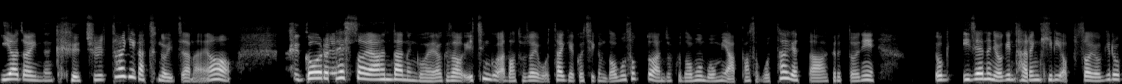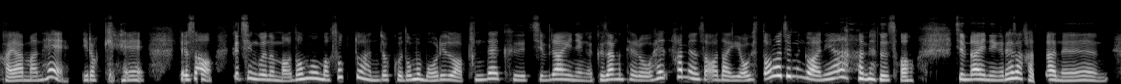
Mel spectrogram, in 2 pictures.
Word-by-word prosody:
이어져 225 -2 +4
있는 180 -2 -7
그 185 -3 -1
줄타기 340 - 0
같은 220 -2 -3
거 170 - +1
있잖아요. 170 +9 0 0.6
그거를 275 +5 +5
했어야 265 -6 +5
한다는 225 -4 +2
거예요. 160 -1 -4
그래서 180 -1 -1
이 180 - -2
친구가 230 -5 -2
"나 160 - -4
도저히 180 +1 -3
못하겠고 170 +1 -3
지금 170 -3 -12
너무 155 +8 -4
속도 245 -1 -3
안 160 - -4
좋고 165 +1 -13
너무 160 +5 -3
몸이 160 +1 -6
아파서 170 +1 -6
못하겠다." 155 - -1
그랬더니 175 +3 -4 0.6
"여기 210 +1 -1
이제는 250 +2 +4
여긴 210 +4 0
다른 205 0 -1
길이 210 -1 -5
없어. 190 -2 -2
여기로 225 +7 -2
가야만 185 +1 -1
해." 335 -2 +2
이렇게. 200 -1 -4 0.3
그래서 235 +3 +2 0.2
그 - - -2
친구는 230 -7 0
막 165 -1 -2
너무 270 +4 +3
막 210 -3 -1
속도 335 -2 -2
안 200 -6 -2
좋고 210 -1 -3
너무 225 +4 +3
머리도 200 +1 0
아픈데 245 +5 0
그 205 -4 -5
ziplining을 200 -3 -1
그 200 - -2
상태로 220 -4 0
해 290 +1 +2
하면서 265 -11 +1
'나 205 -2 0
여기서 190 +4 -1
떨어지는 375 +4 +4
거 260 -6 +5
아니야?' 250 +11 +2
하면서 210 -8 +2 0.4
ziplining을 225 -3 +3
해서 285 +2 +6
갔다는 190 -6 -1
210 Hz, 435 characters per minute, -19 LUFS, 185-235 Hz, 0.6 s, 해서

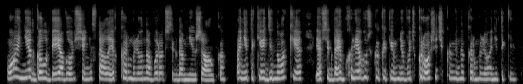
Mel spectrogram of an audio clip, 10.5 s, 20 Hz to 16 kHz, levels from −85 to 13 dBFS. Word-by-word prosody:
Ой, 320 +4 +4
нет, 295 -1 +3
голубей 250 -1 +3
я 255 -1 +7
бы 245 0 -4
вообще 255 +2 -2
не 250 +3 -4
стала, 260 -2 0
я 235 - +2
их 265 - -9
кормлю, 260 -4 -1
наоборот, 255 0 -1
всегда 230 -1 -3
мне 225 0 +1
их 225 - 0
жалко. 220 +1 0 0.2
Они 280 0 +2
такие 290 +1 0
одинокие, 275 +2 +1 0.2
я 230 - +3
всегда 240 -2 +2
им 245 -3 +1
хлебушка, 315 +2 -1
каким-нибудь 265 -3 -2
крошечками 300 - 0
накормлю, 255 -2 -2
они 245 -1 -1
такие 240 0 -9
265 Hz, 160 wpm, -23 LUFS, 245-285 Hz, 0.2 s, я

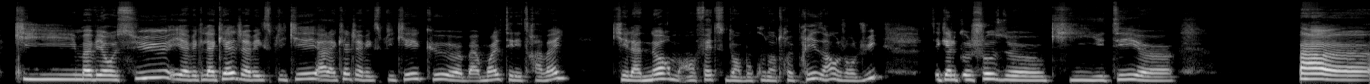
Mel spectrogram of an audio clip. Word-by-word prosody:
qui 230 -1 0
m'avait 220 0 +4
reçu 215 +5 -1
et 300 -6 +1
avec 200 0 0
laquelle 215 +6 +5
j'avais 205 -4 0
expliqué, 215 +5 -4
à 200 - 0
laquelle 215 +7 -3
j'avais 205 -4 -4
expliqué 210 +7 -6
que, 235 - -10 0.2
heu, - - -3
bah, 165 -1 -6
moi 200 +4 -2
le 230 - -4
télétravail, 200 +6 -4 0.4
qui 215 - -5
est - - -1
la 185 -2 -1
norme, 225 +3 +1
en 185 0 -10
fait, 215 -1 -7
dans 180 -2 -5
beaucoup 170 +3 -11
d'entreprises, 185 +8 -5
hein, 225 - -4
aujourd'hui. 195 - -6 0.5
C'est 220 - -6
quelque 220 0 +1
chose, 220 0 +1
heu, 190 -2 0
qui 195 +1 -5
était, 225 +5 -3
heu 175 -2 -1 1.3
pas, 220 -6 +8
210 Hz, 160 wpm, -20 LUFS, 190-235 Hz, 1.3 s, pas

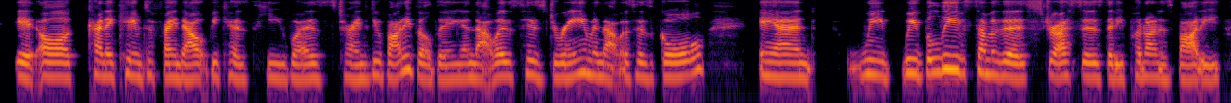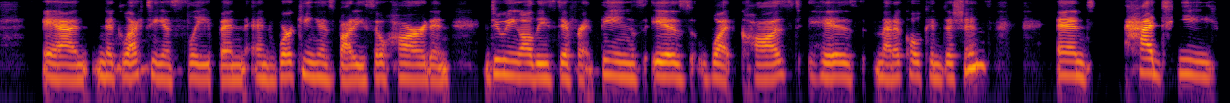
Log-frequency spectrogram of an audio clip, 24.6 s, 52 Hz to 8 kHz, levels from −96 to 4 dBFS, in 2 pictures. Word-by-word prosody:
it 180 -3 +2
all 190 -1 +2 0.2
kinda 200 -3 +4
came 200 -3 -3
to 205 +1 -15
find 180 0 +2
out, 175 +1 +3
because 185 -2 -7 0.2
he 180 -2 -10
was 175 0 -6
trying 180 -2 -4
to 175 - -14
do 205 +1 -8
bodybuilding; 175 -5 -2
and 180 - -7
that 170 - -1
was 190 0 -1
his 205 -6 -7
dream 185 +5 -1
and 195 -2 -5
that - - -1
was 185 - -8
his 185 -3 -8
goal, 195 +9 -2 0.5
and 185 +2 +3 0.3
we 215 -9 -5
we 225 +1 +4
believe 235 +4 +1
some 225 -1 -2
of 215 - -5
the 180 -2 +5
stresses 185 -2 0
that 180 - -2
he 170 - -5
put 195 +1 -9
on 185 -1 0
his 165 - -12
body, 320 - 0 0.5
and 170 -2 +6
neglecting 190 +2 -1
his 165 -3 -6
sleep, 175 -1 -6
and 165 0 0
and 170 -3 -8
working 190 +1 0
his 175 -3 -7
body 160 +1 +1
so 180 +2 -6
hard, 175 -1 +2
and 160 - -4 0.4
doing 215 -3 -1
all 185 0 +2
these 180 -1 -3
different 185 +9 -2
things 190 -4 -4
is 185 -3 +3 0.2
what 180 -2 +2
caused 175 +4 0
his 185 -1 -2 0.2
medical 180 +2 -2
conditions, 185 - -3 0.7
and 200 0 +6 0.3
had 225 -4 +9
he 205 -4 -9
185 Hz, 155 wpm, -24 LUFS, 175-200 Hz, 0.7 s, had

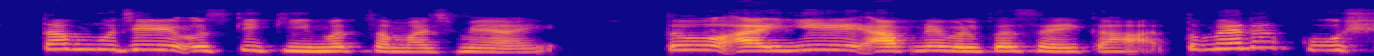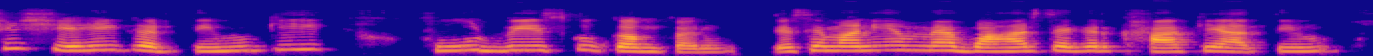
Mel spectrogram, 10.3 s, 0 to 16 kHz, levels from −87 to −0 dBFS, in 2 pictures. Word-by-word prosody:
तब 350 0 0
मुझे 325 -1 -1
उसकी 265 +2 -3
कीमत 245 -1 -1
समझ 215 -2 -3
में 220 -1 -3
आई। 195 +1 -3 0.5
तो 310 +1 -2
आइए 275 +4 +4
आपने 260 +1 +2
बिल्कुल 245 +1 +2
सही 240 -3 -2
कहा। 225 - -2
तो - - -6
मैं 380 +3 +3
ना 460 +1 -6
कोशिश 310 +7 -7
यही 285 +3 +1
करती 240 -4 0
हूँ 260 +3 -4
कि 335 +4 -9 0.4
फूड 265 0 -3
वेस्ट 290 -1 -2
को 305 - -6
कम 235 -3 +4
करूँ। 200 0 -5 0.2
जैसे 230 +5 -1
मानिए 270 +2 +3
अब 295 - -5
मैं 275 -2 +3
बाहर 235 0 +5
से 260 +1 0
अगर 255 0 -1
खाके 220 +3 +3
आती 210 +3 -4
हूँ 240 +1 -7
260 Hz, 210 wpm, -23 LUFS, 235-290 Hz, 0.5 s, बाहर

